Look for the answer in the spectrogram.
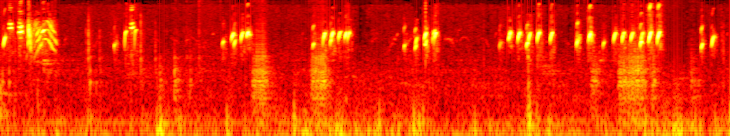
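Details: Paired goldfinches kept in cages behind wire barriers: an opening buzzy warble, then clusters of quick high twittering chirps repeated through the clip above a low hum.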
